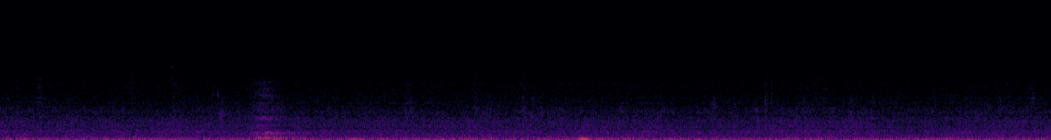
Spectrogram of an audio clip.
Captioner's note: child gasps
